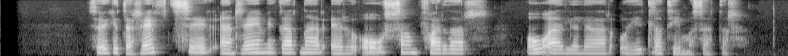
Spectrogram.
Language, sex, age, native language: Icelandic, female, 50-59, Icelandic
